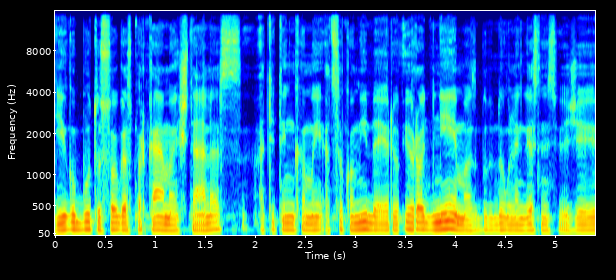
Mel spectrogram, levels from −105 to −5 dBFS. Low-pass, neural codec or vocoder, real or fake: 14.4 kHz; none; real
